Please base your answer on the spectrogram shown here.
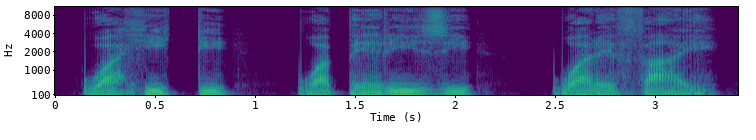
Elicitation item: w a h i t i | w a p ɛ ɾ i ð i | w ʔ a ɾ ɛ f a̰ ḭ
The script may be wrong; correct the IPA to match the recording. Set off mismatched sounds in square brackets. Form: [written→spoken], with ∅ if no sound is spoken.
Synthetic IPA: w a h i t i | w a p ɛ ɾ i [ð→z] i | w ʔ a ɾ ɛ f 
